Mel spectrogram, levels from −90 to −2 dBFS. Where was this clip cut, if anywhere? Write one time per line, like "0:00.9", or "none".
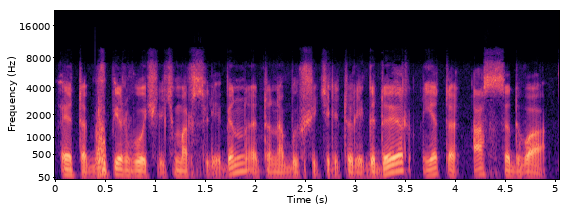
none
